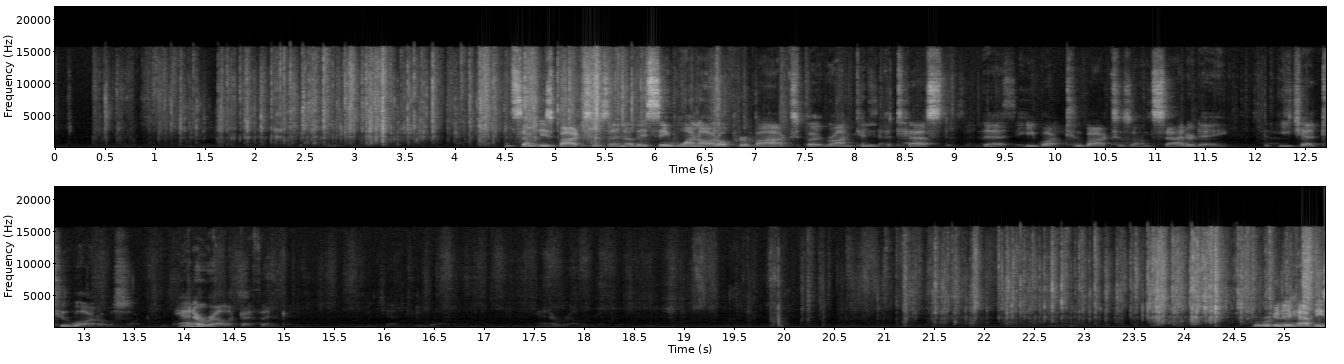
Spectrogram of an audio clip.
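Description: A foil pack crinkles and tears as hands rip it open.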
